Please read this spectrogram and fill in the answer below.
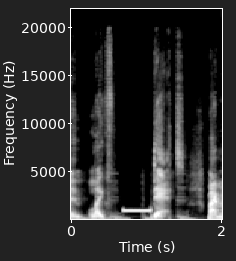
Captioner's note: beep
